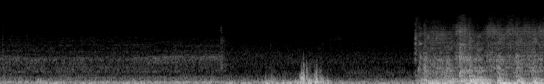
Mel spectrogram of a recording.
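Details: KA24DE turbo Nissan 240SX S13 drift car, after adding 5 gallons to a nearly empty tank: long uneven cranking with sputters, then catches roughly with throttle and runs lumpy; good fuel pressure.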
